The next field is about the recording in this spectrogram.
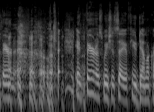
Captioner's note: laughter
